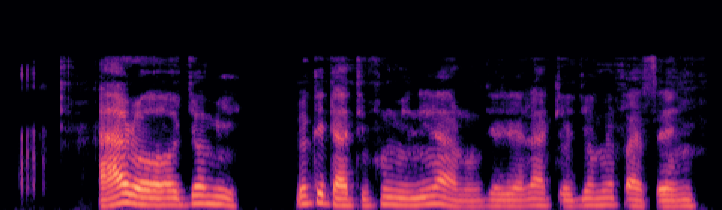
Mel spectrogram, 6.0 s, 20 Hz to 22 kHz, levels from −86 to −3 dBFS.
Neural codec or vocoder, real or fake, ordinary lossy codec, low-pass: codec, 16 kHz, 8 kbps, FreqCodec, smaller model; fake; none; 7.2 kHz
